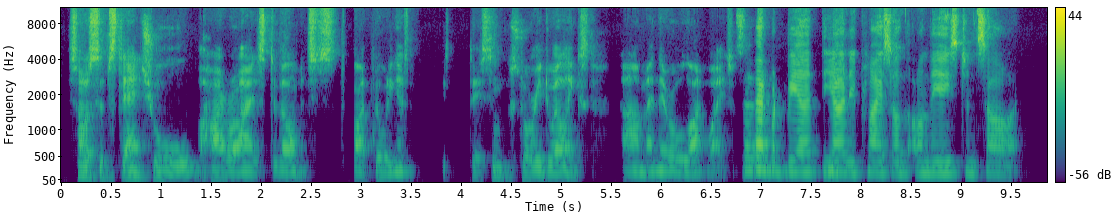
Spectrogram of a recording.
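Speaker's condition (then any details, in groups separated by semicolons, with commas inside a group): No condition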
